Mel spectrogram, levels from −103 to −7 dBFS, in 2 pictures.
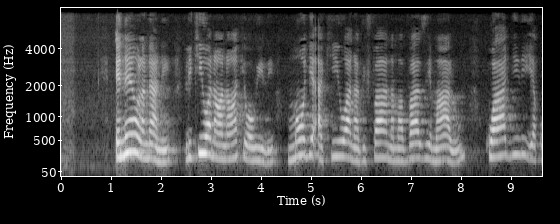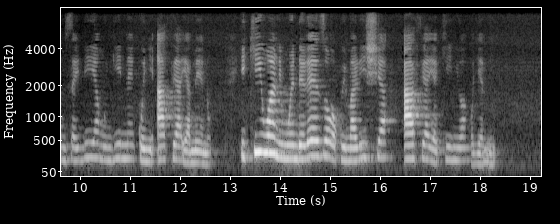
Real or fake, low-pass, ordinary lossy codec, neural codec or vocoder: real; 7.2 kHz; AAC, 32 kbps; none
